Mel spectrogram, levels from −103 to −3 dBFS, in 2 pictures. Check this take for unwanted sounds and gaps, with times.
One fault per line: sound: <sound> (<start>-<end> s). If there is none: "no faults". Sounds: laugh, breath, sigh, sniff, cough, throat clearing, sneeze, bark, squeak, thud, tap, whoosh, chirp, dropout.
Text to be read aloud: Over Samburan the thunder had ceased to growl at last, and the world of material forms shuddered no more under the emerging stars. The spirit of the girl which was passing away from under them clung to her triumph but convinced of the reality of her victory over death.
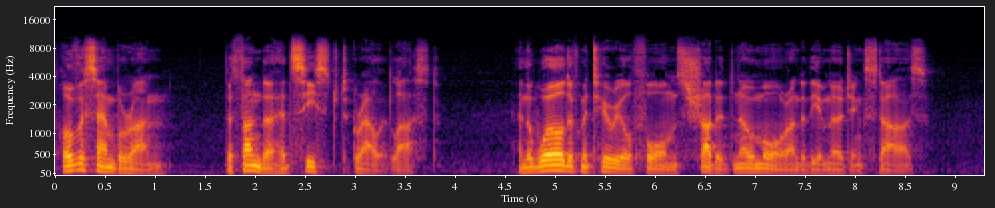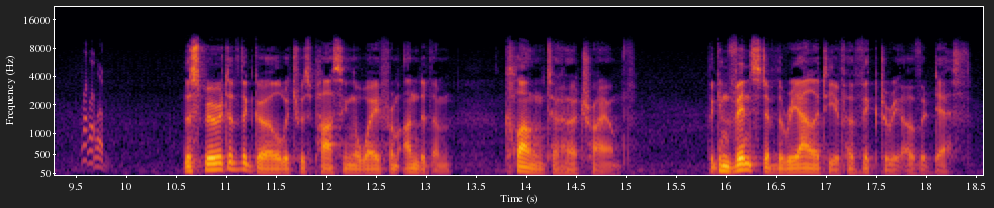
sound: chirp (9.5-9.8 s)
